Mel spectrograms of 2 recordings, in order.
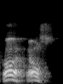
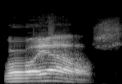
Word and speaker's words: Royales: I said, it sounds like a baseball team to me, the Five Royals. But we never heard that before. Our disc jockey in Memphis called them the Five Royales. Mm-hmm. It's spelled the same, but it's bigger. Royales.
